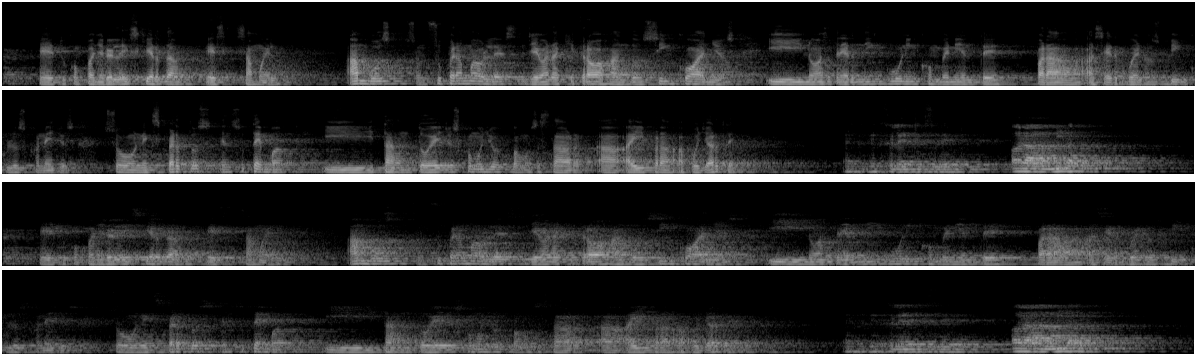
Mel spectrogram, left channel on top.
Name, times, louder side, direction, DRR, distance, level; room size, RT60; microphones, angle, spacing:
voice 1, 0.4-2.8 3.4-10.0 10.3-14.8 15.1-19.3, left 3 dB, 85° left, 7 dB, 0.5 m, -32 dB
voice 2, 20.3-21.5 22.0-22.6, left 1 dB, 35° left, -2 dB, 1.2 m, -31 dB
9.3 x 7.2 x 3.4 m, 2.4 s
head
